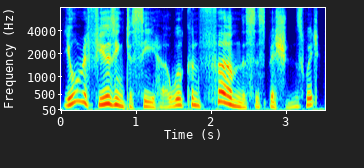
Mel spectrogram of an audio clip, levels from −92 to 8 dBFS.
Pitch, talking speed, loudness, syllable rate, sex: 165 Hz, 170 wpm, -17 LUFS, 4.5 syllables/s, male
